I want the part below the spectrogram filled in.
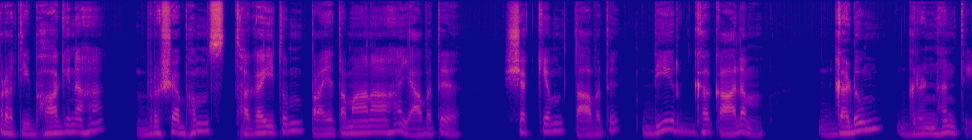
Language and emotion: Sanskrit, neutral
